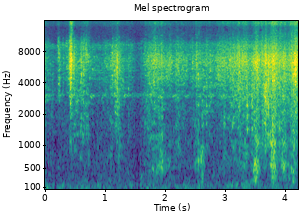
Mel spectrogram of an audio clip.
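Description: Faint rustling of leaves and twigs with soft footsteps as someone squeezes through dense undergrowth, in a few short brushes.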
